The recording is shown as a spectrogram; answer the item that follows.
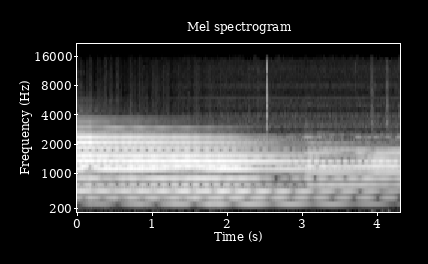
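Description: Electric guitar played through a Marshall MS-2 one-watt mini amp: a single chord left to ring, slowly fading.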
